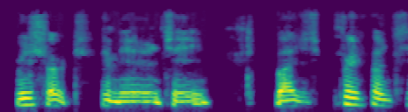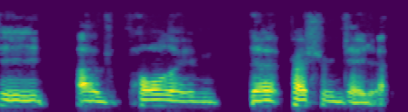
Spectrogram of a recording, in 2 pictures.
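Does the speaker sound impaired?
Yes: head and neck cancer; five-time survivor, surgery, radiation, years of toxic chemotherapy, about 2.5 years intense treatment; no evidence of disease for years, severe dysphagia, no normal meal for years; severe dysphagia from surgery, radiation and chemotherapy effects.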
